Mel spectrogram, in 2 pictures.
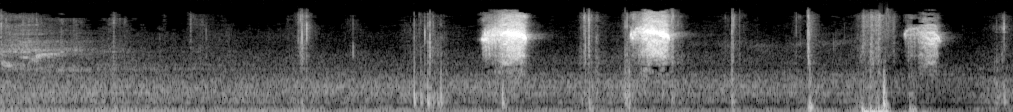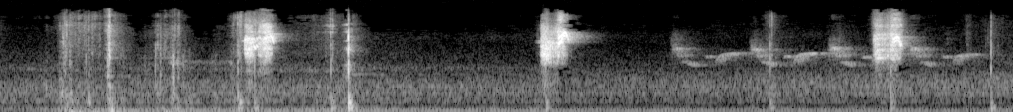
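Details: Baby Carolina wrens being fed by their parents give thin, high chirps in scattered bursts, about one a second, over a steady low hum with a few scrapes and thumps.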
